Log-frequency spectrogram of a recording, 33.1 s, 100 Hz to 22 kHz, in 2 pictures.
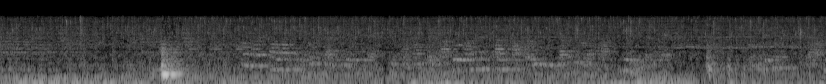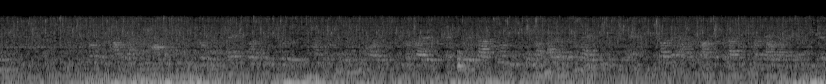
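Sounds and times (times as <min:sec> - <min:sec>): gravy bubbling and sizzling: 0:00.0 - 0:33.0.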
